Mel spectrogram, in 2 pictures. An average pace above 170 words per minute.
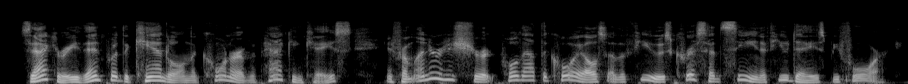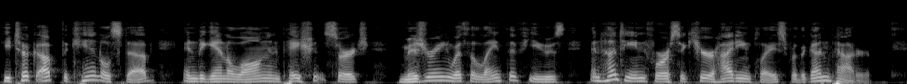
Yes: average, 200 wpm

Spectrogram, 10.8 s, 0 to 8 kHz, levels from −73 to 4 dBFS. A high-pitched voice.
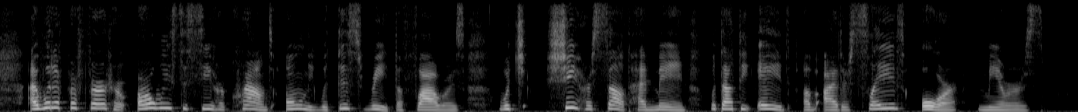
Yes: high, 240 Hz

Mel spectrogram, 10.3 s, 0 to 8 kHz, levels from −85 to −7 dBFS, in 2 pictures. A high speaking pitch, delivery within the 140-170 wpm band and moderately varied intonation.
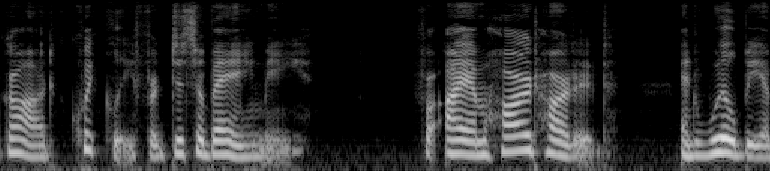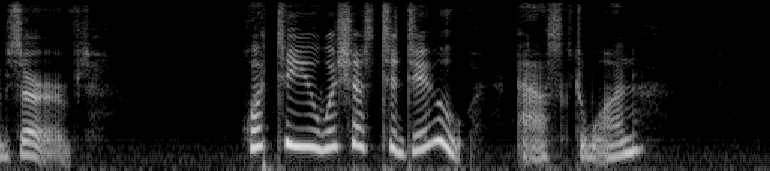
No: high, 210 Hz; average, 160 wpm; wide, 6.6 semitones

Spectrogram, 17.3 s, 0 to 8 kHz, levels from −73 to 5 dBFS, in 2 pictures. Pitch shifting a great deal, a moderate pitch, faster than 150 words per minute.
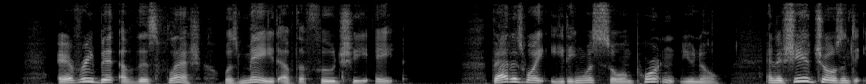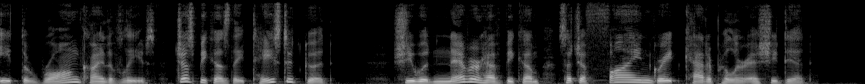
Yes: wide, 7.2 semitones; medium, 165 Hz; average, 175 wpm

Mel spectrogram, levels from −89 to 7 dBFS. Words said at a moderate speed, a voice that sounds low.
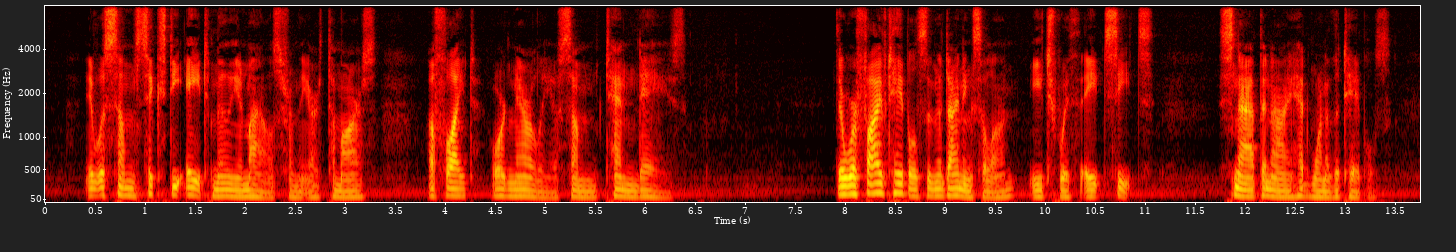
Yes: average, 170 wpm; very low, 95 Hz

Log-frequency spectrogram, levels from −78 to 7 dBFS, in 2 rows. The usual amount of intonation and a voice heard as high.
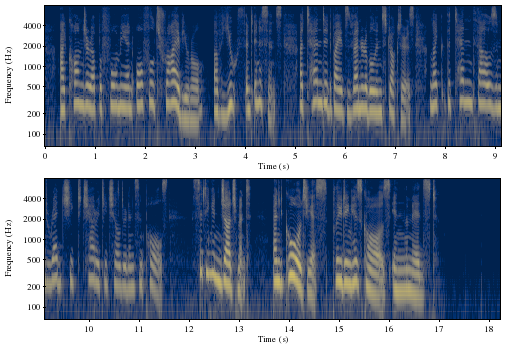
Yes: average, 4.2 semitones; high, 240 Hz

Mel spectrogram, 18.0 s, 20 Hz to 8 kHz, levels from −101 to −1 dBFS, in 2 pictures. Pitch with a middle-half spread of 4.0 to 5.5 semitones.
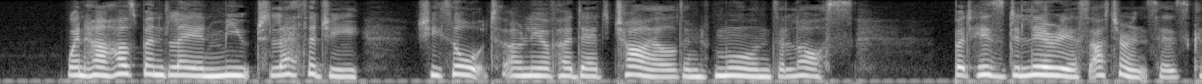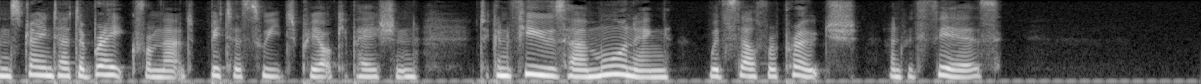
No: average, 3.1 semitones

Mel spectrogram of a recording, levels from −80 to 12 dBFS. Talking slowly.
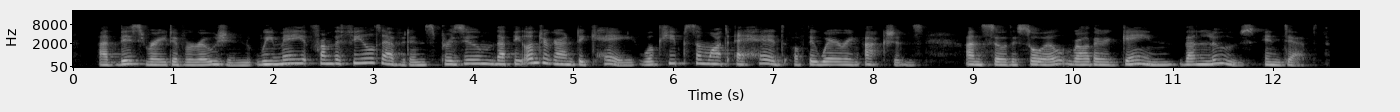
No: average, 160 wpm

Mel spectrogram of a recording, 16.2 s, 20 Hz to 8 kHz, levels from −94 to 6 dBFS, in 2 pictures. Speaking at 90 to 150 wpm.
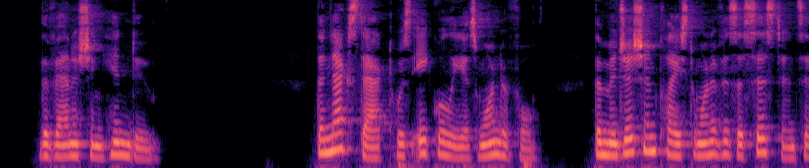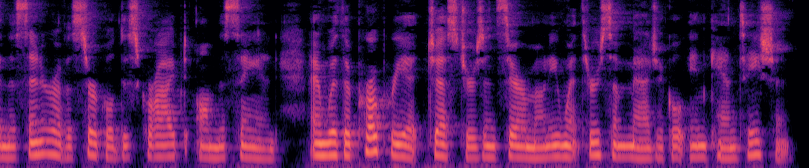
Yes: average, 145 wpm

